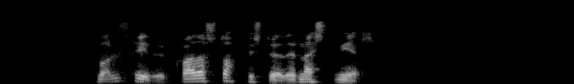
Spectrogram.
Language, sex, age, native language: Icelandic, male, 30-39, Danish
